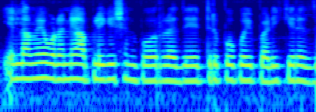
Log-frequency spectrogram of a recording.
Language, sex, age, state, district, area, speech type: Tamil, female, 30-45, Tamil Nadu, Nagapattinam, rural, spontaneous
